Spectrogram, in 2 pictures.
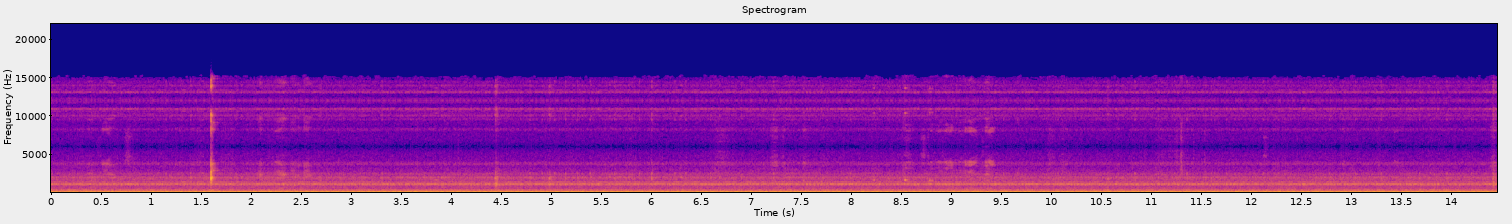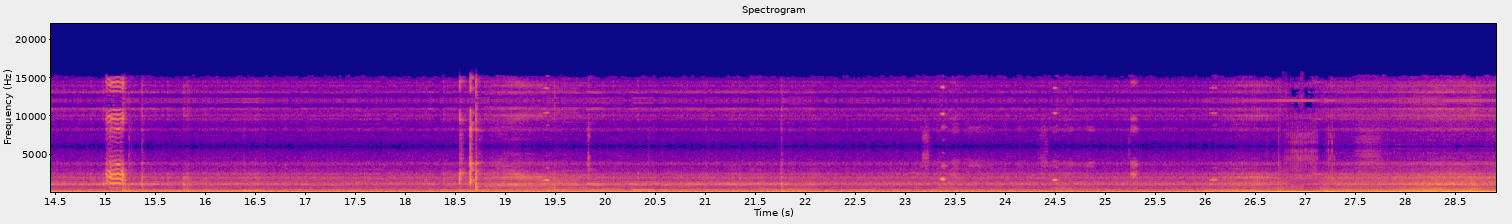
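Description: Mitsubishi Colt rally car's engine idling steadily, heard from inside the stripped cabin, then revved up hard about 26 seconds in as the stage-start countdown runs down toward launch.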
